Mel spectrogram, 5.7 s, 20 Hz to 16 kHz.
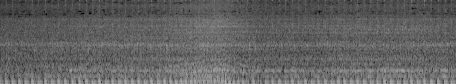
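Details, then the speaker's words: Honda Vario 110 FI after new crankshaft bearings (6007, 6205), crank seals, oversize-25 piston kit and full CVT set, exhaust and air filter not yet fitted: even single-cylinder putter, much smoother than the rough noise before; slight crackle remains in the CVT area, possibly the pulley. "Oke Bro ini seperti itu untuk hasil dari Vario ini kan Bro setelah dilakukan pergantian laher bearing kruk as kanan kiri tadinya sebelum kita ganti Suaranya sangat kacau kan Bro ya guru-guru guru guru kita ganti sudah lumayan Mending lah ya"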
